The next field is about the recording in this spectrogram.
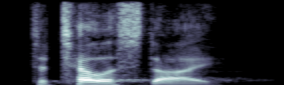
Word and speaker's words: tetelestai: I know you don't read Greek. I have the pronunciation for you. "Tetelestai."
